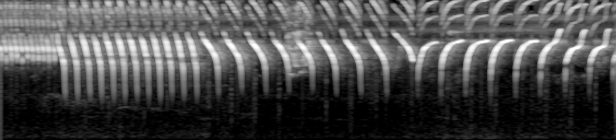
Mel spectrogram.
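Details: Canary rolling song meant to encourage silent canaries to sing: a very fast opening trill followed by long runs of clear downward-swooping whistles, later looping notes repeated about twice per second.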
